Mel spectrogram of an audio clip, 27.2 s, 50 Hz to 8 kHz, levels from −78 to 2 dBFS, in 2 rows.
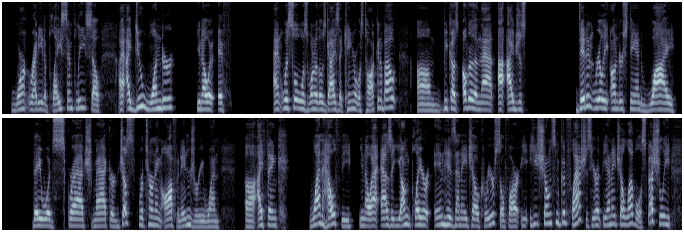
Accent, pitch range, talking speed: American, 160-205 Hz, 165 wpm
